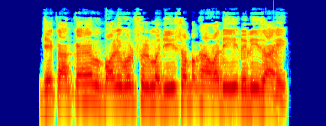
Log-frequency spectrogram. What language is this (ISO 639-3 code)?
snd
